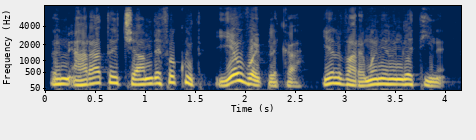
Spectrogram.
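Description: A man's voice: medium pitch, lively intonation, mellow, natural voice. A man reading an audiobook, voicing a stubborn nobleman who speaks in urgent, insistent exclamations. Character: noble lord, anxious and stubborn, self-sacrificing. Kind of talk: audiobook character voice.

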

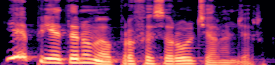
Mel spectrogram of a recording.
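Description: A man voicing an energetic, irritable male lecturer who speaks in a raised, declaiming tone to a hall. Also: medium pitch. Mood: mocking.

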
